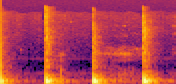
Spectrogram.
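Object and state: Loose guitar bridge plate.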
